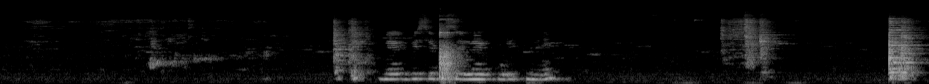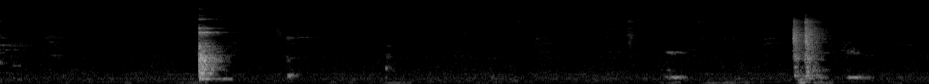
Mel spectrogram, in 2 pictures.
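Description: Metal pots and utensils clatter and clink.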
